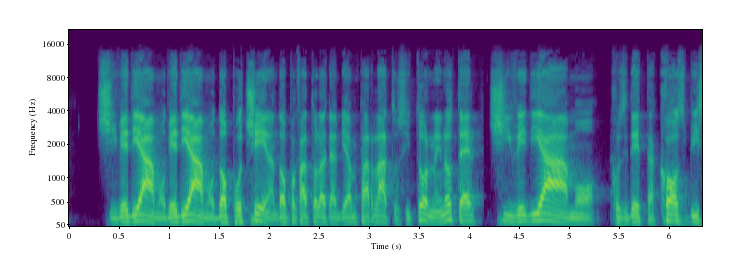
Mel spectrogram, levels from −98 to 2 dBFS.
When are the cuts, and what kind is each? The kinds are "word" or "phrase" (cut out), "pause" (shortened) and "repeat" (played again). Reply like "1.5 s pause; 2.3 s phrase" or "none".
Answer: 1.0 s repeat; 2.3 s word; 2.6 s word; 4.1 s pause; 5.4 s word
